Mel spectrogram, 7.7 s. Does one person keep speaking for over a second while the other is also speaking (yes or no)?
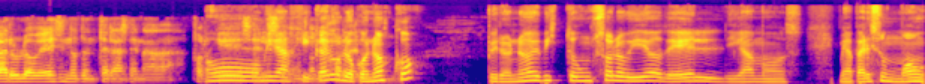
yes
